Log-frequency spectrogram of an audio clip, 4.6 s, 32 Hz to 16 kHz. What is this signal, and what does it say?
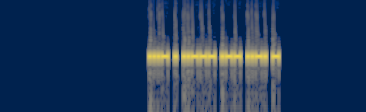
Morse code, heard as a keyed tone, about 46 wpm, 700 Hz. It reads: VE2WFT
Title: DXCC-100 Call Signs - 6 Characters - Repeated 3x - 45wpm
